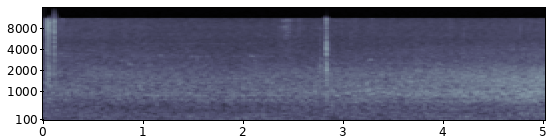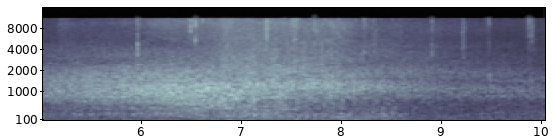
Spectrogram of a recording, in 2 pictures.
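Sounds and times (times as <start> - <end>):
car driving past: 4.9 - 8.9.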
